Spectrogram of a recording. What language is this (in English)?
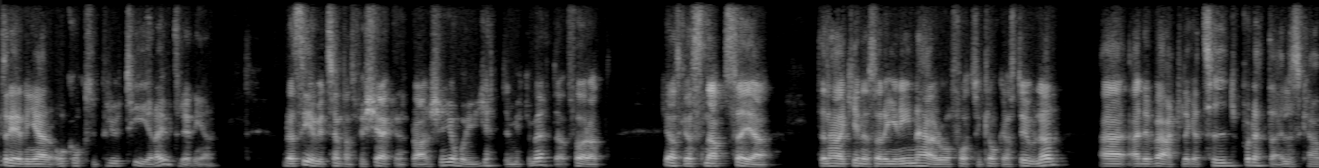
Swedish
